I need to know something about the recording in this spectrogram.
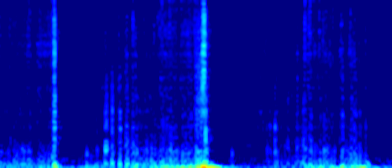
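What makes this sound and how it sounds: A thick paperback book is held open in one hand while fingers and nails flip and rub its paper pages. The result is soft, dry papery rustles and scrapes, broken by a couple of sharper, brighter snaps as pages turn.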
